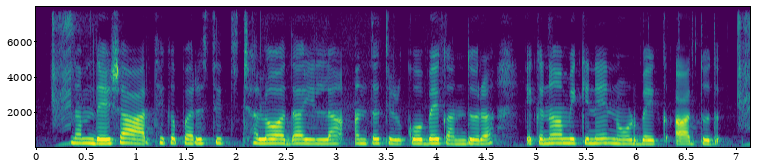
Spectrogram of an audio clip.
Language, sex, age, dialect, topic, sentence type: Kannada, female, 18-24, Northeastern, banking, statement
